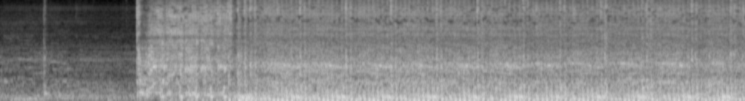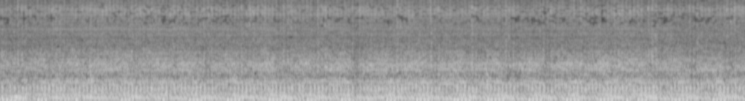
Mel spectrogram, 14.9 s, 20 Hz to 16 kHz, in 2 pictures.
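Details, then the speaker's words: John Deere LA110 lawn mower: engine cranks, catches and runs with an uneven stumbling beat, like a misfire, and lacks power despite a new coil, battery, fuel pump and fuel filter, a checked plug and a cleaned carburetor; cause unknown. "so it's easy enough basically it runs but it doesn't have power because it's almost like it has a misfire"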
